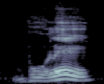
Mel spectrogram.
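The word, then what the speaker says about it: Boulé: Henry Milton and five other colleagues, the boule, an acronym for Sigma Pi Phi and pronounced boule, was formed to bring together a select group of educated black men and women fashioned after Yale's Skull and Bones.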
